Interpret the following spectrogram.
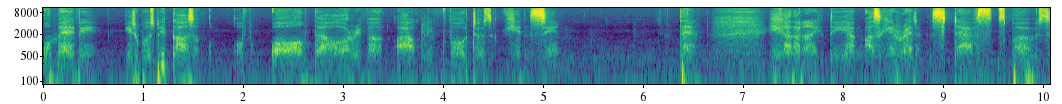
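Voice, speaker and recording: Whispering at a very slow pace, a woman leaves long, frequent pauses and makes big swings in loudness against noticeable background noise. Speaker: ASMR storyteller. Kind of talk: story reading. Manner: slow, soft-spoken.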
